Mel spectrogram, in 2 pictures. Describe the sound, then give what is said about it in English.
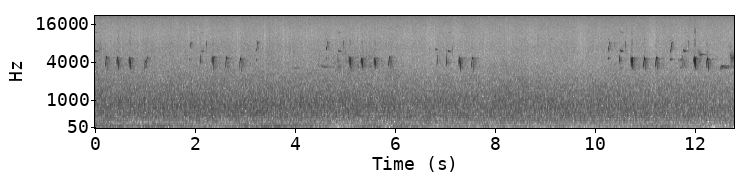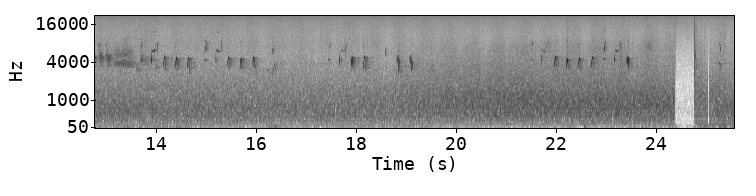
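A bird sings in short bursts of quick, high-pitched chirps, repeated phrase after phrase over a steady rushing background hiss; no voices are heard. “There's a bird still singing.”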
